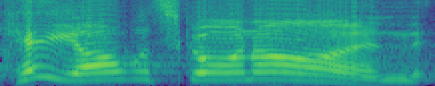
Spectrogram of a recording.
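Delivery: high, slow, friendly hello; cheery greeting. Retold or imitated. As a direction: greet the girls with a bright lift. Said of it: "And I'm like".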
